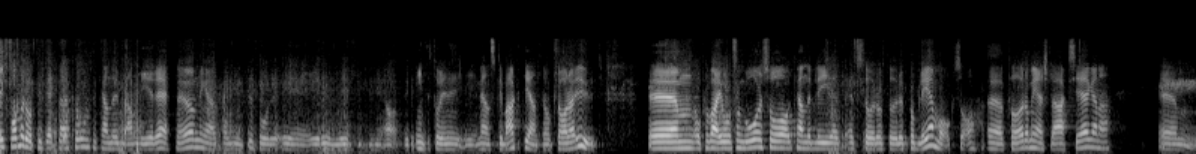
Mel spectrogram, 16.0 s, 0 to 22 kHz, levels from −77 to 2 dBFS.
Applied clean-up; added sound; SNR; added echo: neural mask model RNNoise.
